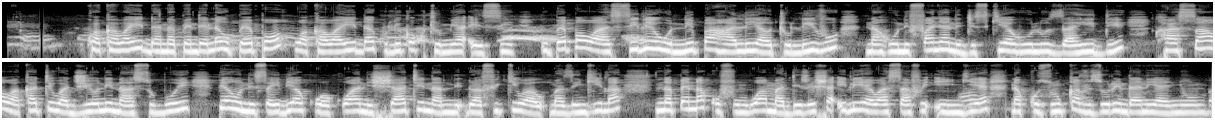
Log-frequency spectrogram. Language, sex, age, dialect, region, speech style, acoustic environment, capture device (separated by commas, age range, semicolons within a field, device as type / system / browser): Swahili, female, 25-34, Kenya - Nairobi Sheng-influenced, Kenya, nervous, music; people talking, mobile / Linux / Chrome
